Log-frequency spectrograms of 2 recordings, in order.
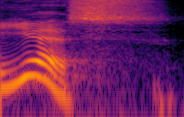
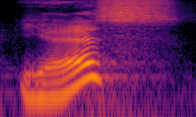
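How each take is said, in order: First: The pitch falls from high to low. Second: The pitch rises from low to high. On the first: "it's a falling tone" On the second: "that is said with a rising tone"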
